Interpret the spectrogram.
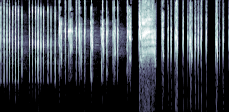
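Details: Edible-nest swiftlet call played to make the birds roost: quick trains of high clicks and brief buzzy chirps, with one longer rasping burst near the middle.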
